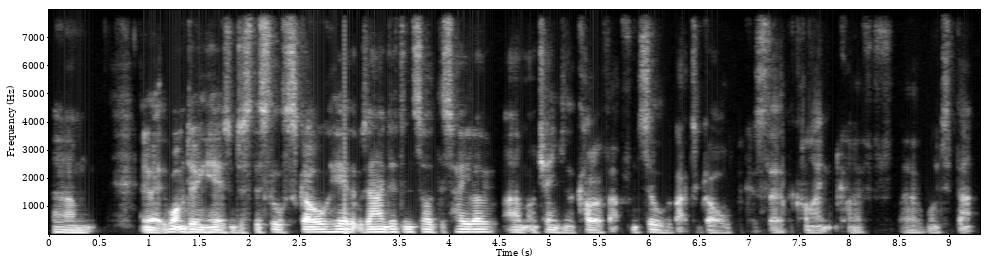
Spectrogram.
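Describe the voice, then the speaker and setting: A man with a croaky voice from a cold, chatting casually and hesitantly during a morning live stream of his painting, with lots of ums and restarts. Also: low voice, steady tone, fast talker, a little mellow. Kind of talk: casual live-stream chat while working. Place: home workspace, early morning. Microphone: microphone near the speaker.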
